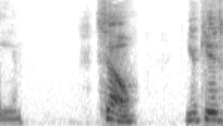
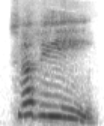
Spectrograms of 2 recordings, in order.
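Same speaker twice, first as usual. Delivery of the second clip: excited call; 11 semitones higher, 4 dB louder than usual. Acted. Calling out the character's name.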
